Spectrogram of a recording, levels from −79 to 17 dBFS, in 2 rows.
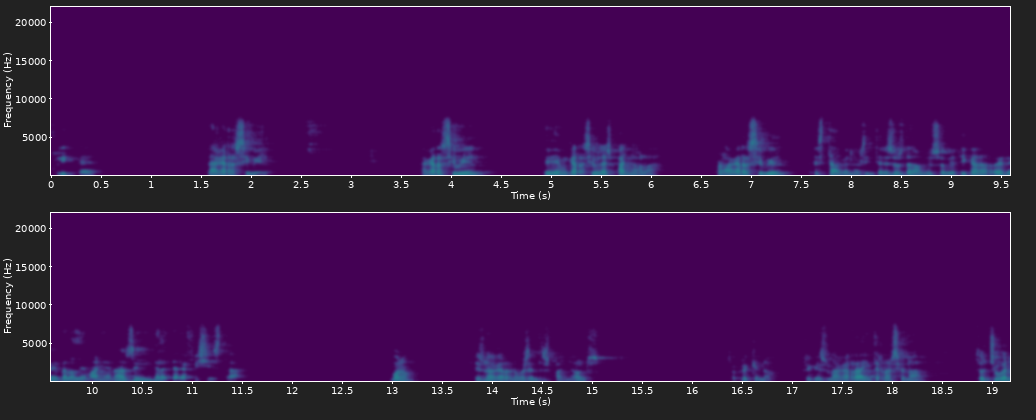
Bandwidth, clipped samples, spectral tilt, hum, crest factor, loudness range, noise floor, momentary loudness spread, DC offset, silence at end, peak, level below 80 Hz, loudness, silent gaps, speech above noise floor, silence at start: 18.5 kHz; under 0.1%; -4 dB/octave; none; 26 dB; 7 LU; -84 dBFS; 13 LU; under 0.1%; 0 s; -18 dBFS; under -90 dBFS; -42 LUFS; none; 43 dB; 0 s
